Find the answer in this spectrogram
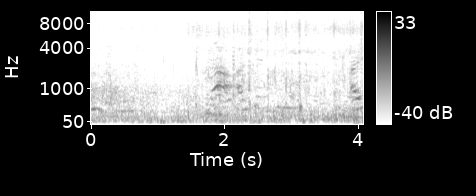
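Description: Near silence, with faint distant voices briefly about halfway through.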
